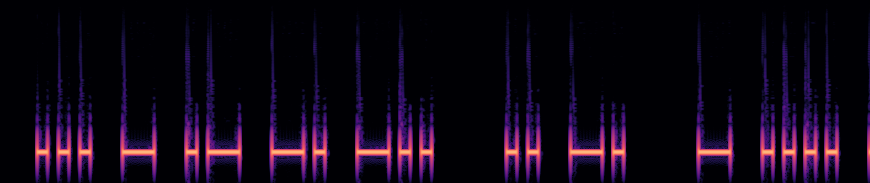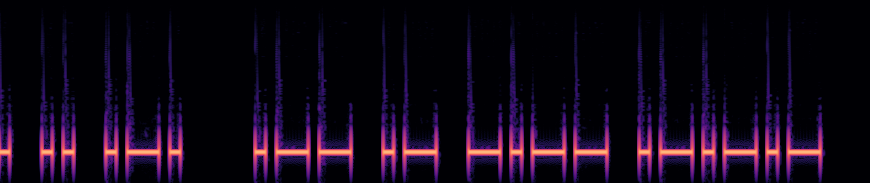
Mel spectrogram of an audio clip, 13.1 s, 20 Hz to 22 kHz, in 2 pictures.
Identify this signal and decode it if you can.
Morse code, heard as a keyed tone, about 15 wpm, 700 Hz. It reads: STAND IN THEIR WAY.
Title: Sentences from Top 1000 Words - Review Part 1 - 15wpm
